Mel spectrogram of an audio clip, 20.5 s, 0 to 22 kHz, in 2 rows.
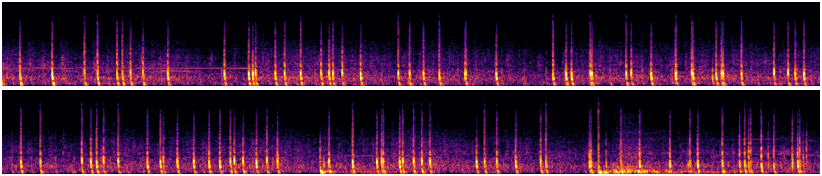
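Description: Fireworks display: a dense, unbroken run of sharp bangs and crackling from bursting aerial shells, with a heavier, deeper boom about 18 seconds in.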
